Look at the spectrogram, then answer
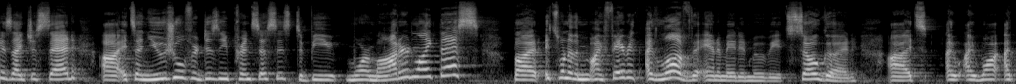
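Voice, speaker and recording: Female reaction host: high-ish voice, very animated intonation, excitable, emphatic, conversational. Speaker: host of an entertainment news reaction show. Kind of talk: enthusiastic reaction commentary, informal.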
